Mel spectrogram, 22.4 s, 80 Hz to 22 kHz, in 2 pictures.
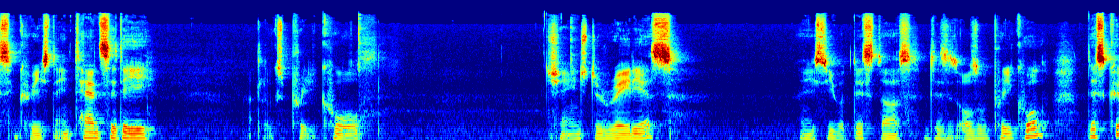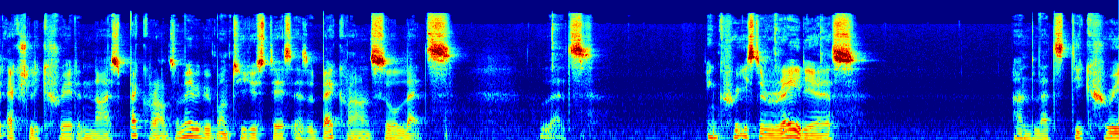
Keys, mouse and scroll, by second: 18.4-22.3 drag.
